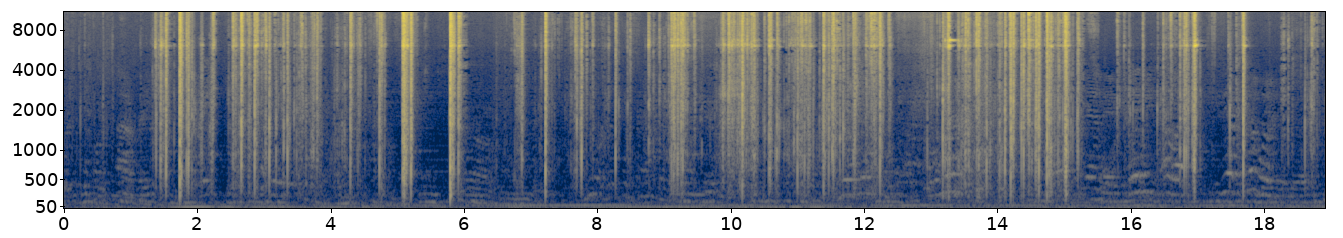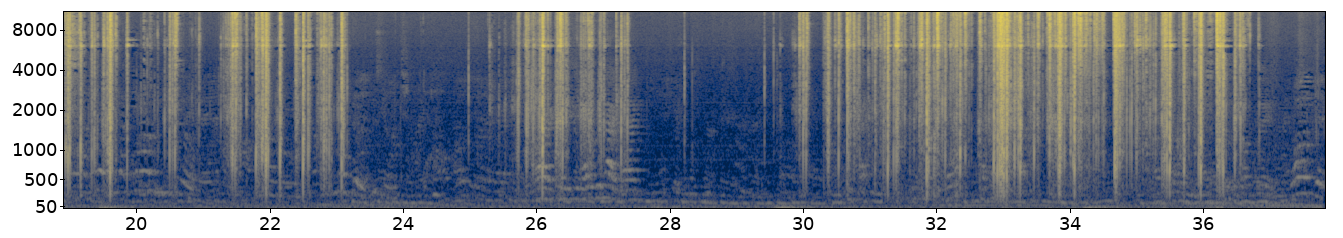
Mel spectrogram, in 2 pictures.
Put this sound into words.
heavy metal parts tumbling around in a plastic box
one in a series of field recordings from a hardware store (ACE in palo alto). taken with a tascam DR-05.
hardware, hardware-store, hit, many-of-the-same-things, metal, plastic, steel, tumble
